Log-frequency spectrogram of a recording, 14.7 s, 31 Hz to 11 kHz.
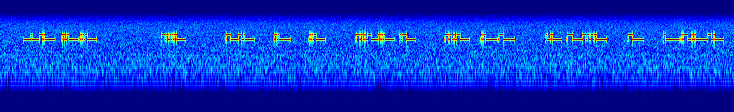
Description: TTY/TDD text telephone tones (45.45 baud Baudot), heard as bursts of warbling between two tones, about 400 Hz shift, 1600 Hz centre. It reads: HIS SONGS ARE ABOUT LOVE,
